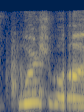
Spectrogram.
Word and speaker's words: bourgeois: interesting question because um it's bourgeois it's like on the german burger it's it's urban urban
